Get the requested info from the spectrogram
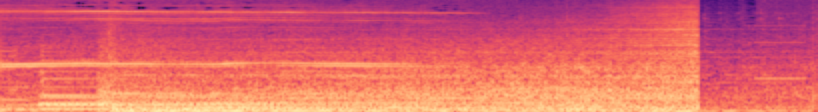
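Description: Spaceship departure sound effect: a deep rumble with steady high tones, mixed with dramatic music, that cuts off suddenly about three and a half seconds in.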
